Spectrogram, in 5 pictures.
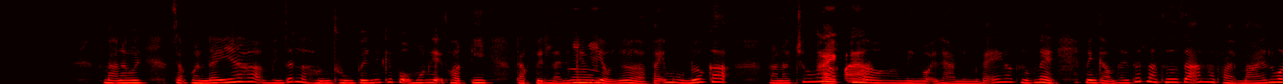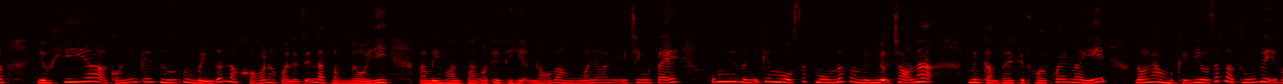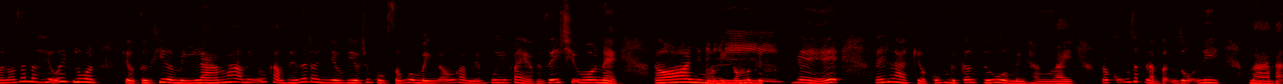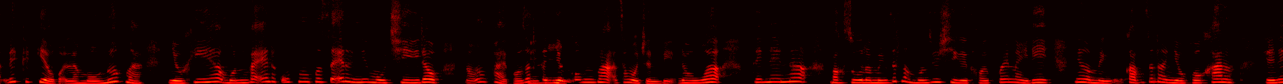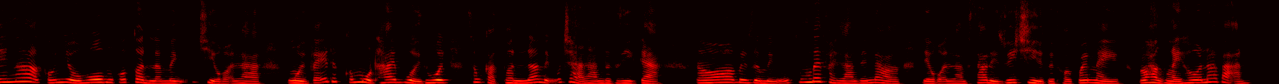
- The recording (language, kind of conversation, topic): Vietnamese, advice, Làm thế nào để bắt đầu thói quen sáng tạo hằng ngày khi bạn rất muốn nhưng vẫn không thể bắt đầu?
- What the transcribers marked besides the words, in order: tapping; other background noise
